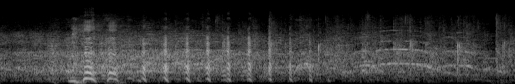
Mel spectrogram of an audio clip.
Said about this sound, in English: By the way, you guys are applauding because you think Lauren means that Trump won't appoint a woman, but Lauren doesn't believe a woman can do the job.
